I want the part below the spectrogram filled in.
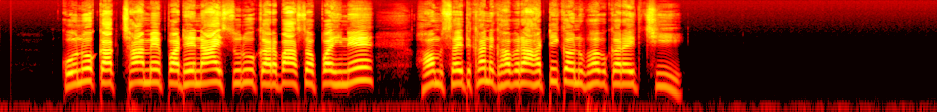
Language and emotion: Maithili, fearful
